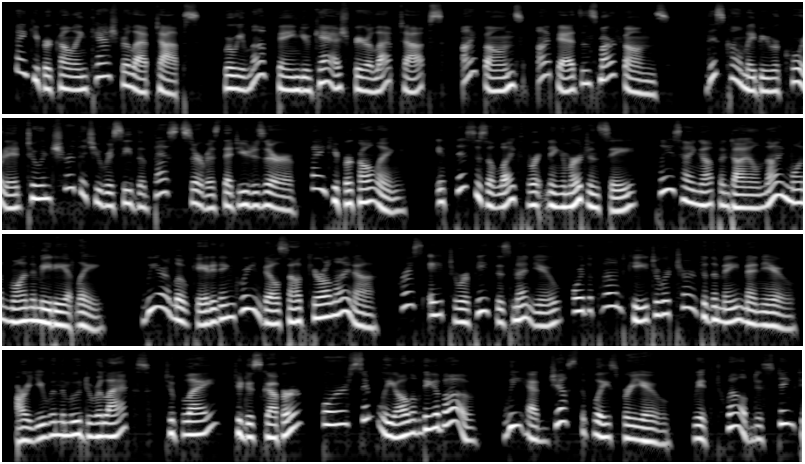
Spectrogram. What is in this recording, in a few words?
IVR Phone On Hold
